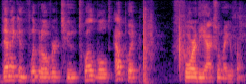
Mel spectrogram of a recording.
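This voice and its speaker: A man walks through a product like a casual reviewer, explaining each step in plain, folksy language. His voice has an ordinary middle pitch, and there is some faint noise behind him, with small handling clicks. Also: fairly even intonation, normal speed.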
